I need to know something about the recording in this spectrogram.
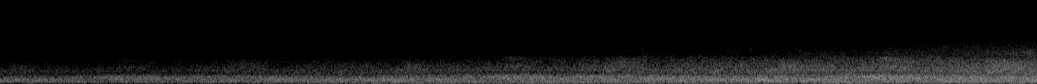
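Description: A jet engine roars steadily, growing louder and brighter as the plane draws nearer.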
